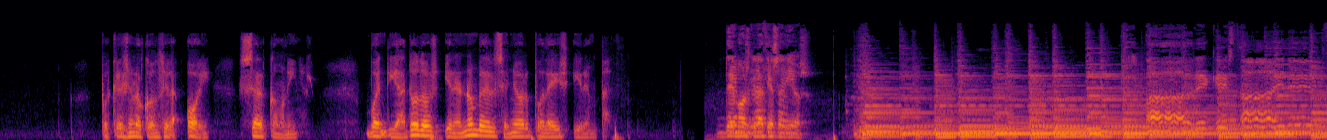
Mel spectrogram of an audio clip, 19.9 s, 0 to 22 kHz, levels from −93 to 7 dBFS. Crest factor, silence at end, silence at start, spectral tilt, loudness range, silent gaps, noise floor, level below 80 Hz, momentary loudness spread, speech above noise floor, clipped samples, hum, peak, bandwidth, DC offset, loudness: 20 dB; 0 s; 1.55 s; -7 dB/octave; 6 LU; 10.25-10.30 s, 10.43-10.56 s; -72 dBFS; -50 dBFS; 14 LU; 47 dB; under 0.1%; none; -6 dBFS; 11 kHz; under 0.1%; -25 LUFS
